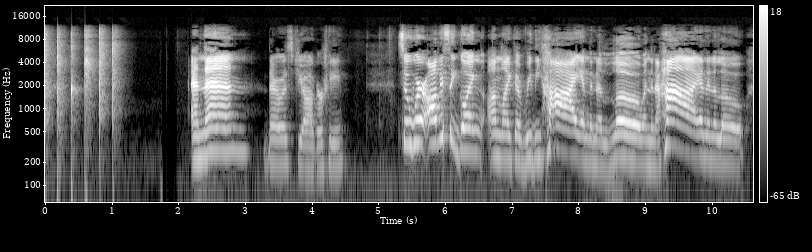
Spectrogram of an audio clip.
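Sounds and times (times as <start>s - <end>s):
person clapping hands: 0.0s - 1.3s
speech: 2.2s - 4.6s, 5.3s - 10.6s.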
